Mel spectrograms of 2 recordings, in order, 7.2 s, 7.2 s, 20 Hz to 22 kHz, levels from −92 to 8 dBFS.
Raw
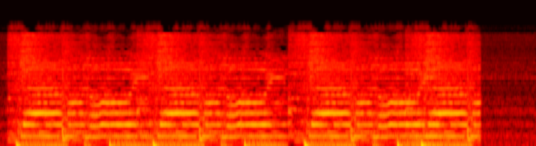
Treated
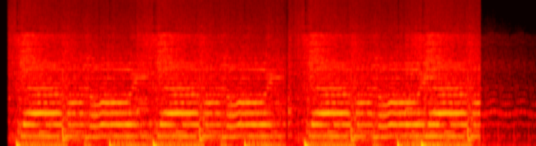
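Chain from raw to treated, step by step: centre clipping without the shift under −34.5 dBFS
feedback echo with a swinging delay time 202 ms, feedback 78%, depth 130 cents, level −22 dB
level −1.5 dB

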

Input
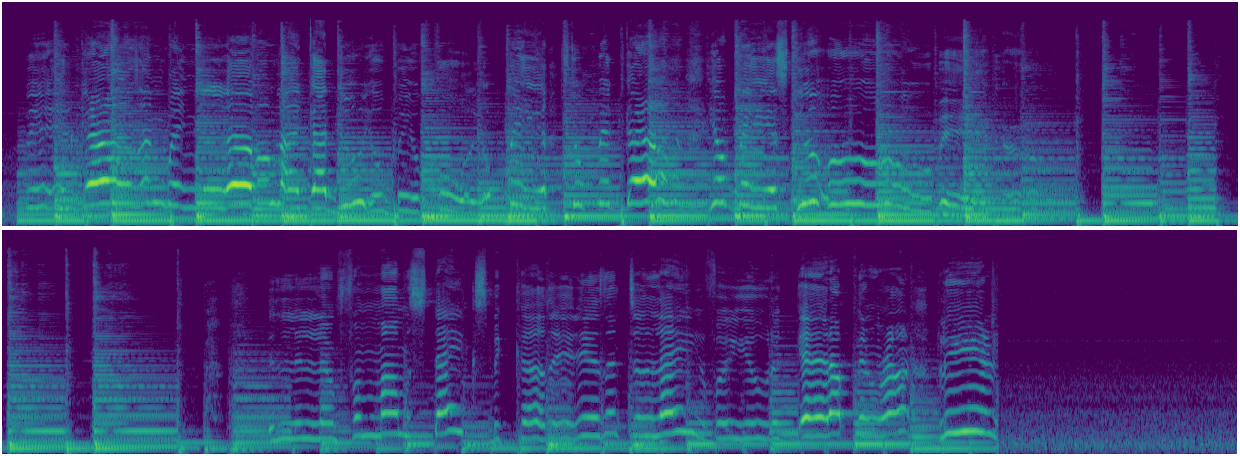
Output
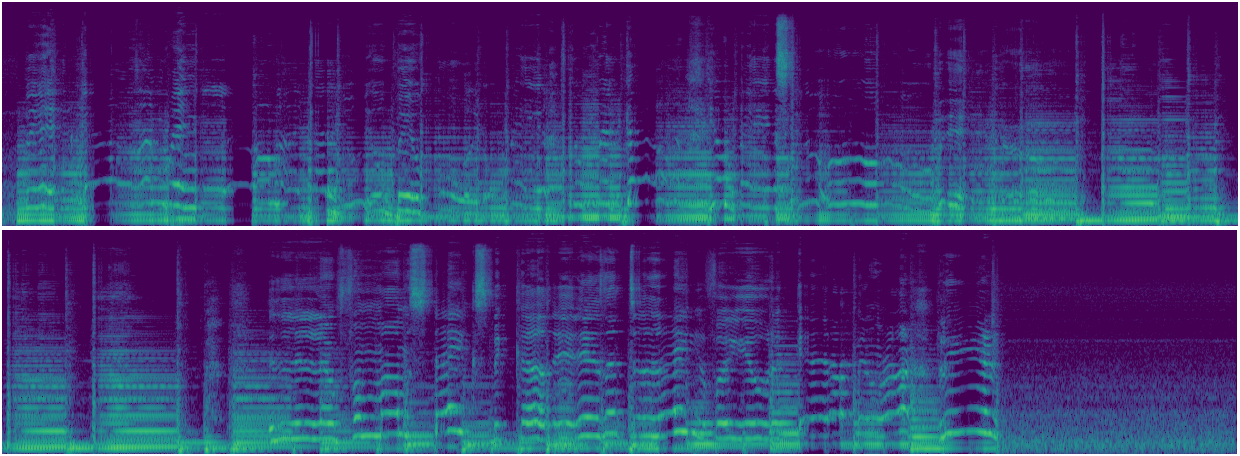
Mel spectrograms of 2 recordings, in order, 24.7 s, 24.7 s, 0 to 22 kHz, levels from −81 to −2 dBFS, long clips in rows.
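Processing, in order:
compressor whose output falls as the input rises −31 dBFS, ratio −0.5
on a send: ambience of single reflections 13 ms −9 dB, 51 ms −15 dB, 76 ms −15.5 dB
on the sum: linearly interpolated sample-rate reduction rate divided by 2×
level +1.5 dB

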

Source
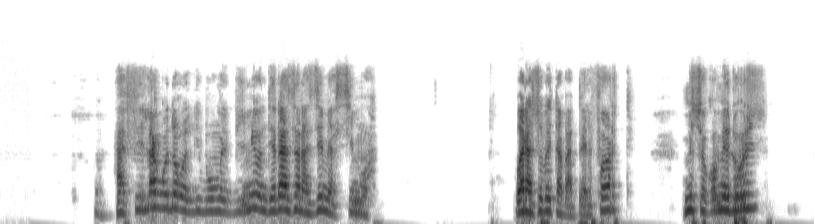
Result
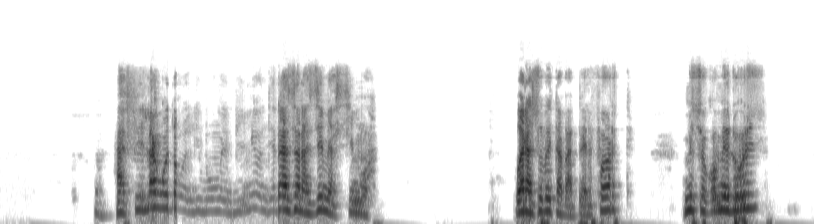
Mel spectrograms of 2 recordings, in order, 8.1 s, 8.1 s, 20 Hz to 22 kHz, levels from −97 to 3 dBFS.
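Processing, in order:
low-pass that shuts in the quiet parts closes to 1,000 Hz, open at −18.5 dBFS
0:01.68–0:02.83: output level in coarse steps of 22 dB
0:05.37–0:07.80: gain on a spectral selection 2,500–6,100 Hz −12 dB
level +1.5 dB

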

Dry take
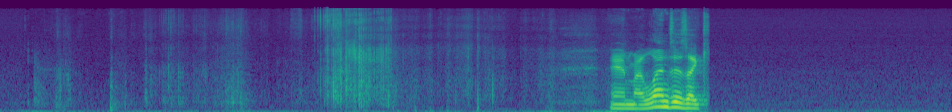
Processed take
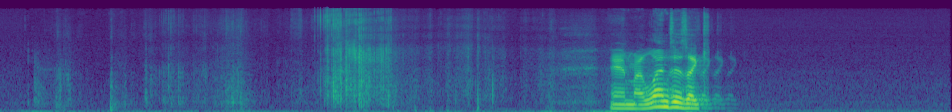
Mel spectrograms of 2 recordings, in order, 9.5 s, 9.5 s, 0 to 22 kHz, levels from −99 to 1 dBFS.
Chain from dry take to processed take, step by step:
repeating echo 133 ms, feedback 38%, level −22 dB

